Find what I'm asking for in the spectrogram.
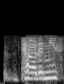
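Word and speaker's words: Tarumi: First, Tadami's name? – How do you spell her name?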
